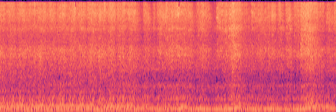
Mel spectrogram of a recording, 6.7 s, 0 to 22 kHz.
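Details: Aluminium-bodied Cobra V8 idling in a garage after first start in two months: deep, even burble with a couple of gentle throttle blips, no knocks or ticks; sounds healthy.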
